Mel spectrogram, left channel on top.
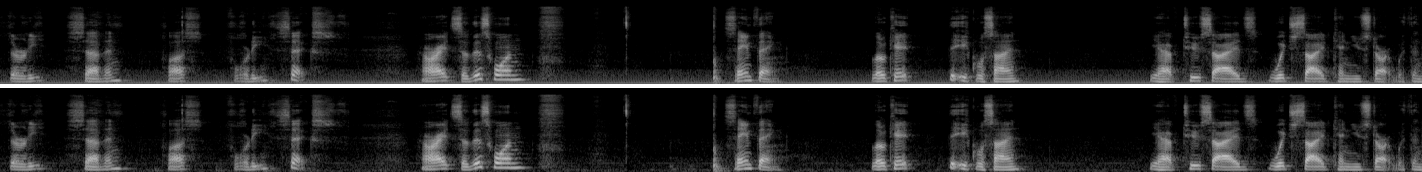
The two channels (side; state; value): left; noise; hum, 18 dB below the sound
